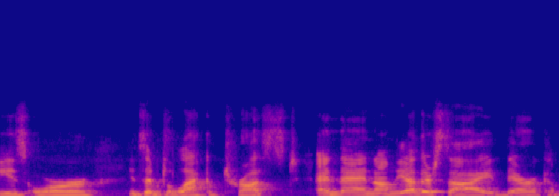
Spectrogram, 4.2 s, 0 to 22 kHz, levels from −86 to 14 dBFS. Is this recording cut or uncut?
cut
